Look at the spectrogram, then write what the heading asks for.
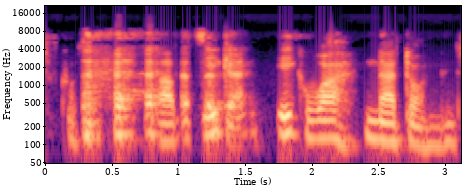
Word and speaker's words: Iguanodon: The one I cannot pronounce, of course. That's okay. Iguanodon.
